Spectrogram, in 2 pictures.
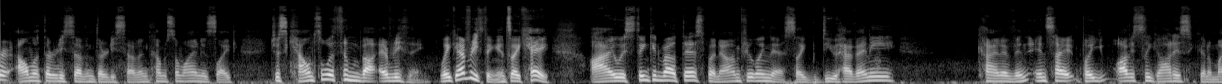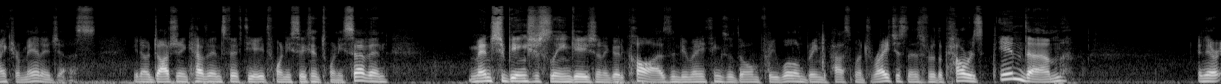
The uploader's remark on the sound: This was recorded while on a walk through my parent's neighborhood. There may be the sounds of cars and driving and that is 100% intended haha.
